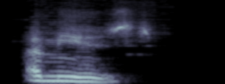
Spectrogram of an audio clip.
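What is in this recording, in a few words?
"amused", US English; pronunciations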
